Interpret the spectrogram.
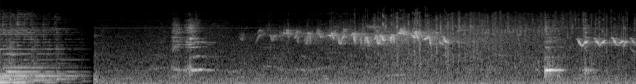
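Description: Plucked-string film music ending in the first second, then birds chirping in quick twittering runs, with a single short knock about five and a half seconds in.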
